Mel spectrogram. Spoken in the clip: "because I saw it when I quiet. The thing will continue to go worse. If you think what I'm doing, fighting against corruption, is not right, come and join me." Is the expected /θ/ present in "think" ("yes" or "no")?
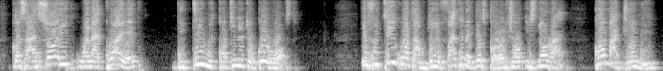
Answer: no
